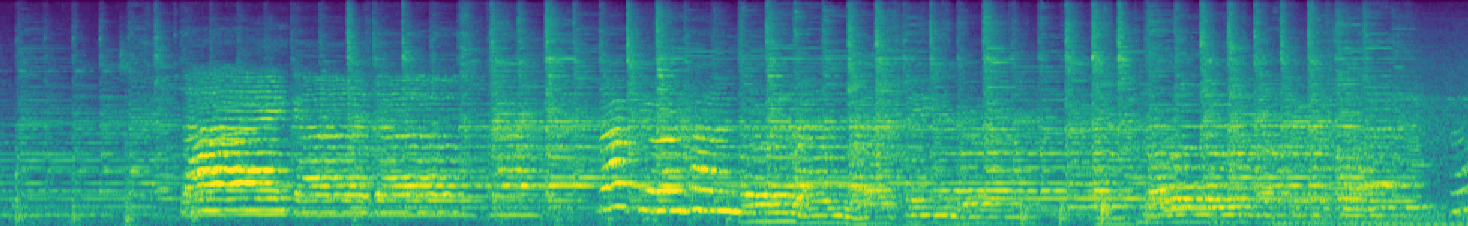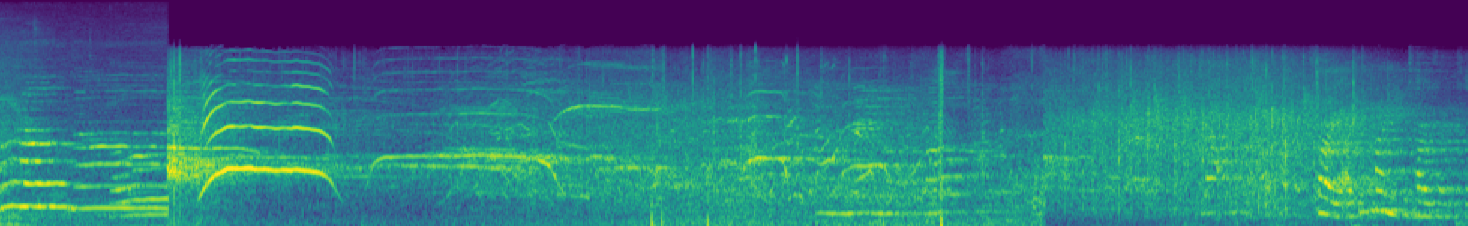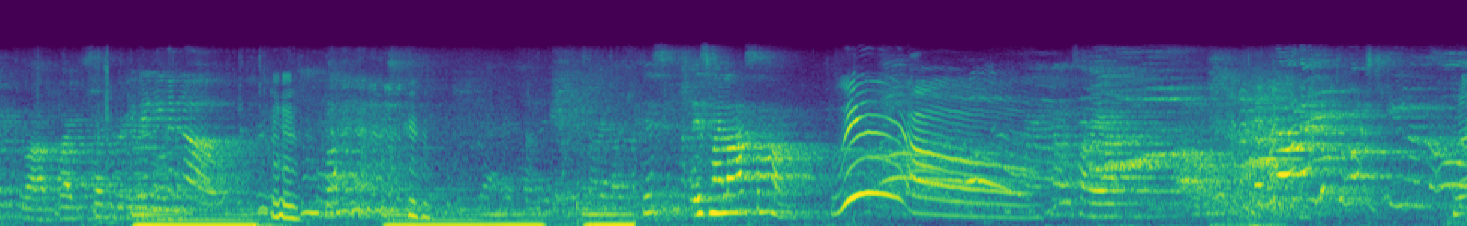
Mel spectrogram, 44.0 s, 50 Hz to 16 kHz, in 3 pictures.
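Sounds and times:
electric guitar strumming: 0:00.0 - 0:15.2, 0:30.6 - 0:32.3, 0:33.1 - 0:35.8
woman singing: 0:01.2 - 0:10.3, 0:11.1 - 0:16.4
woman singing long sliding notes: 0:01.8 - 0:10.3, 0:11.0 - 0:16.4, 0:30.7 - 0:32.4.

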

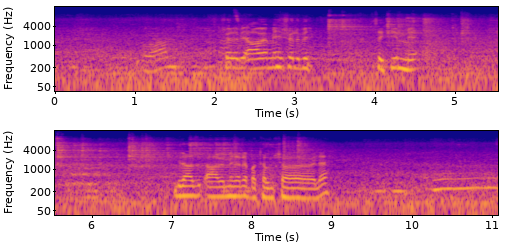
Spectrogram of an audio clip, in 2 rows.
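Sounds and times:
shopping centre background noise: 0:00.0 - 0:11.0.

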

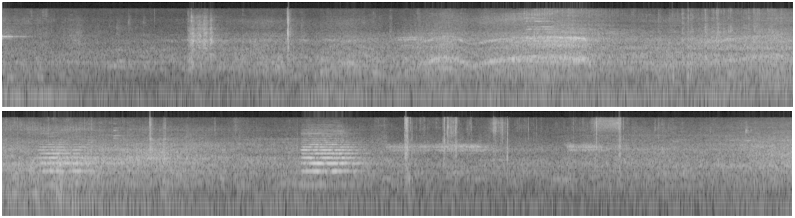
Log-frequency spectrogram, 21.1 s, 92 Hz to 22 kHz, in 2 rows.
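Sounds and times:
road traffic rumbling: 0:00.0 - 0:21.0
rising and falling siren wail: 0:05.5 - 0:08.4
vehicle horn: 0:11.0 - 0:11.8, 0:14.5 - 0:15.4.

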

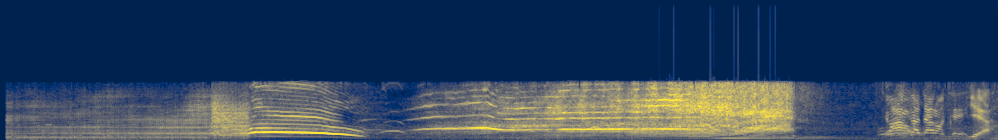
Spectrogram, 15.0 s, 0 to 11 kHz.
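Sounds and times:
drag race engines revving: 0:00.1 - 0:14.9.

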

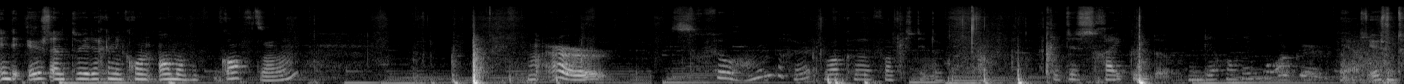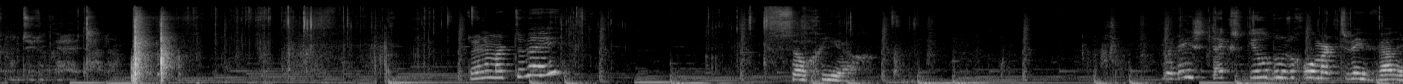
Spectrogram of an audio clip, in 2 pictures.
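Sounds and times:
background music: 0:00.0 - 0:28.0
book knocking on table: 0:04.3 - 0:05.1, 0:08.2 - 0:08.9, 0:09.7 - 0:10.6
book thud on tabletop: 0:04.5 - 0:05.2, 0:09.7 - 0:10.6, 0:15.4 - 0:15.9
sharp cracks: 0:15.4 - 0:16.2.

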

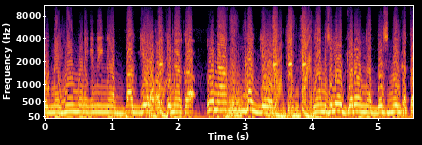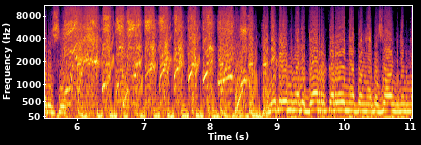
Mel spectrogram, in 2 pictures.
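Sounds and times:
man's voice: 0:00.0 - 0:11.0
pulsing bass beat: 0:01.5 - 0:04.4, 0:05.8 - 0:09.4.

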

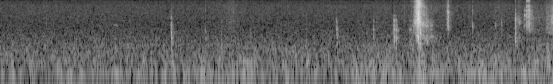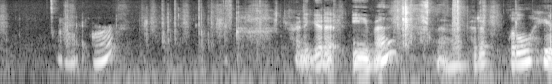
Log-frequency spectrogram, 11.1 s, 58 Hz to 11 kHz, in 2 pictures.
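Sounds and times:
paper rustling: 0:03.9 - 0:11.0.

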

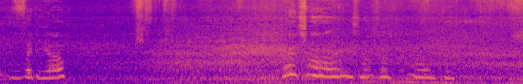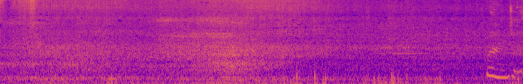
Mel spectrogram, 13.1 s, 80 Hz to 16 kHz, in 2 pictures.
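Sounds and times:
low traffic rumble: 0:00.0 - 0:13.0
vehicle passing: 0:00.0 - 0:13.0.

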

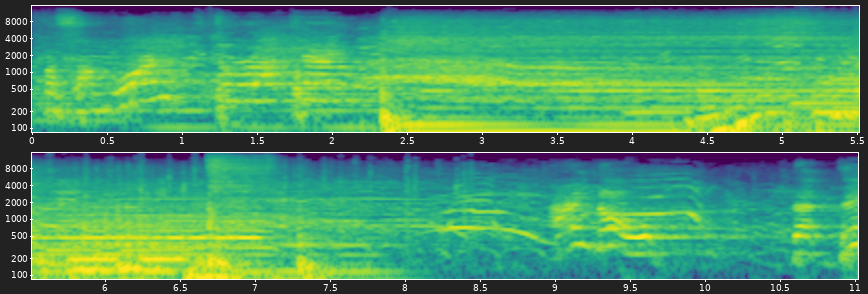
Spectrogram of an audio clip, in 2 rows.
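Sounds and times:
bass guitar: 0:02.2 - 0:07.9.

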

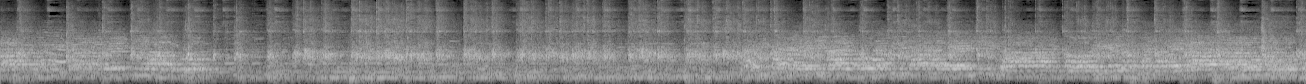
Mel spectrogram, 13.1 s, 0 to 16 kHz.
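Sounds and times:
group of people singing: 0:00.0 - 0:02.4, 0:07.4 - 0:13.0
clicking hand percussion: 0:00.0 - 0:13.0
strummed guitar: 0:00.0 - 0:13.0.

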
